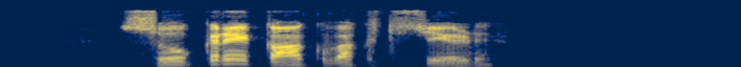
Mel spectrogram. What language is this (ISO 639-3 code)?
kxp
